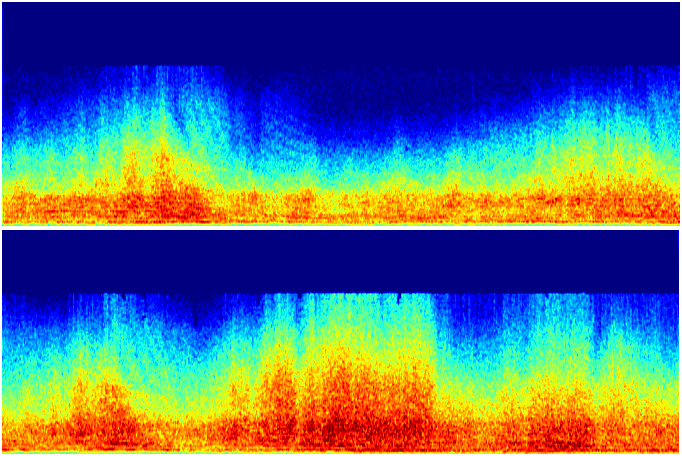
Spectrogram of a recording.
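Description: Several race car engines roar loudly, rising and falling in pitch as the cars speed by.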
